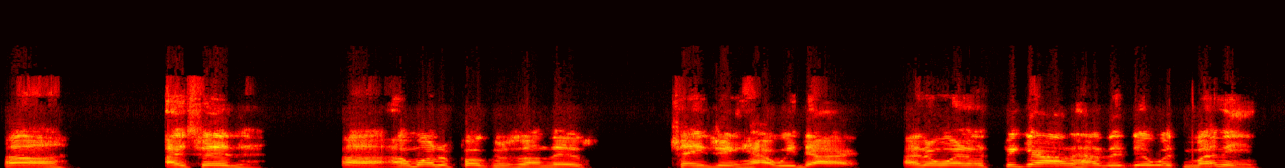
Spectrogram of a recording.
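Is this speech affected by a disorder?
Yes: ALS; wheelchair use when traveling.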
